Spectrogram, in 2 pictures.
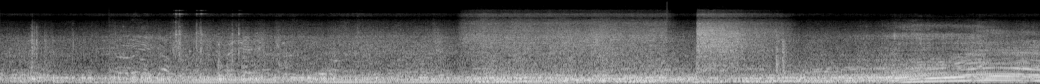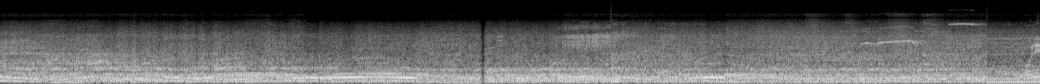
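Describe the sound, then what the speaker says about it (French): GT4 race cars roar around a circuit during a live race, engines loud and close with rising and falling revs and passes, while a commentator talks over the continuous racing noise. "Là vous êtes en pleine course, en plein direct"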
